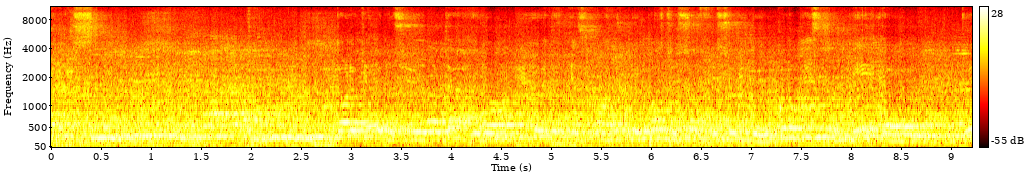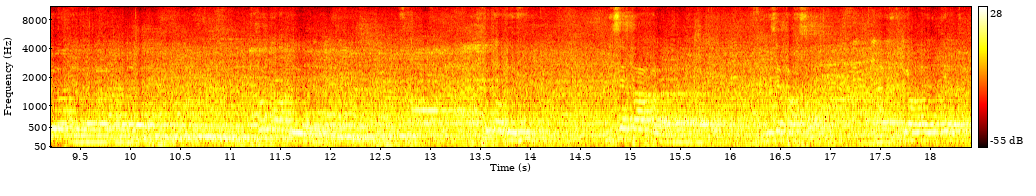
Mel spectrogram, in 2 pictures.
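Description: A second man speaks calmly into a microphone over loudspeakers.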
